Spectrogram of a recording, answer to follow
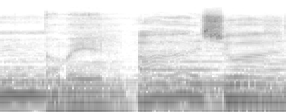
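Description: A slow devotional song: a voice singing with a wavering pitch over steady, held chords, with a brief dip about a second in.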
